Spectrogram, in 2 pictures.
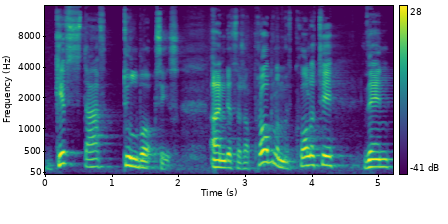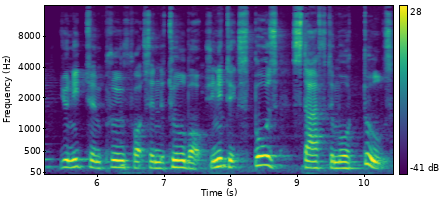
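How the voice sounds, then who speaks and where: A man with a Scottish accent at a fairly slow pace, ordinary pitch variation, and audible room echo. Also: fairly high pitch for a man. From west of Scotland. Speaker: professor. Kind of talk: lecture.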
